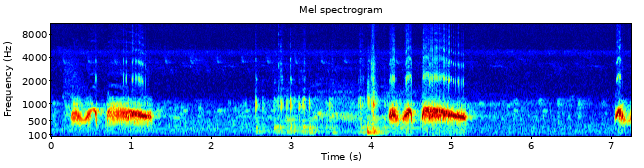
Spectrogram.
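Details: Male spotted dove of breeding age calling a female to mate: husky, throaty coo phrases, a double note opening and a longer slurred coo after a pause, with faint low rumbling and clicks.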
